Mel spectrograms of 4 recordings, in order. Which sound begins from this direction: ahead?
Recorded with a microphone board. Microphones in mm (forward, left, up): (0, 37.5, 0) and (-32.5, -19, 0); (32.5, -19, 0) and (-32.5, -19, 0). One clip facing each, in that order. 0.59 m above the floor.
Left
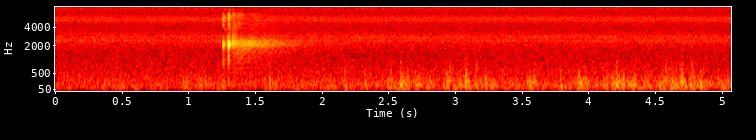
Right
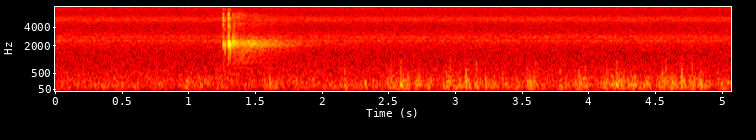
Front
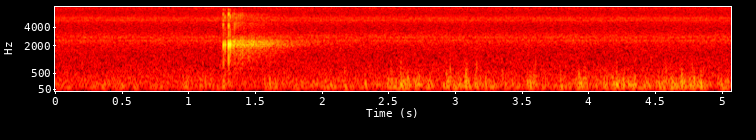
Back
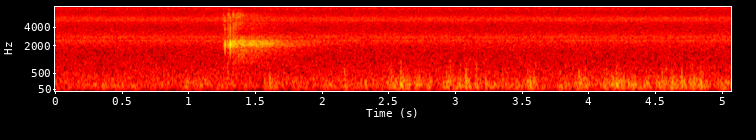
A finger snap, at 1.2 s.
